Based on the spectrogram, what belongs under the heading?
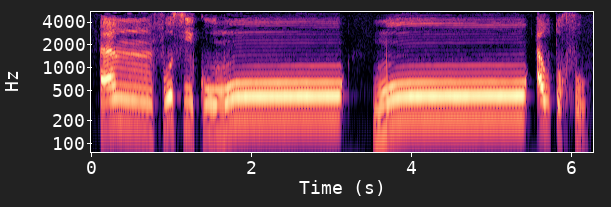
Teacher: ميم الجمع لما تلاقوا إن وراها همزة ورش يقرأ بصلة الميم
